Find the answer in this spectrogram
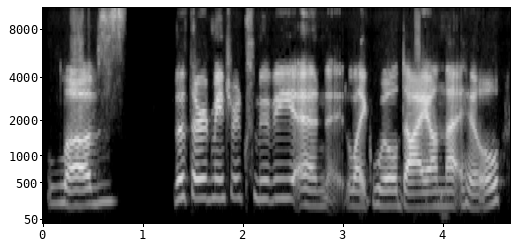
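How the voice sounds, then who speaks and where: Slow, hesitant woman in dry sound. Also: medium pitch, steady tone, fairly bright tone, smooth, dry recording. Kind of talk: casual chat.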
